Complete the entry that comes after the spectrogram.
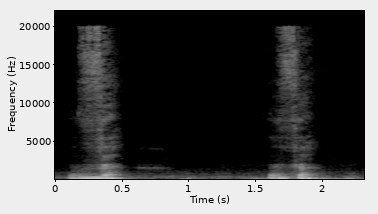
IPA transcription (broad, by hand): ð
